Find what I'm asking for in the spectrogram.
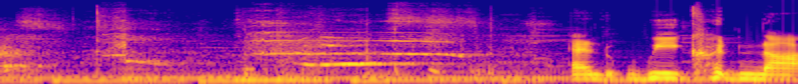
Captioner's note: squealing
